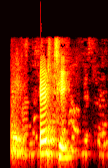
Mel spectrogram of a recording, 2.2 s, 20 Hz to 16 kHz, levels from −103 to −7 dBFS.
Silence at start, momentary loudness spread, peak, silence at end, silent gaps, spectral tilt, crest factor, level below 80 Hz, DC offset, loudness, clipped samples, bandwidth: 0.2 s; 16 LU; 0 dBFS; 0.1 s; none; -2.5 dB/octave; 20 dB; -68 dBFS; under 0.1%; -16 LUFS; under 0.1%; 8 kHz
